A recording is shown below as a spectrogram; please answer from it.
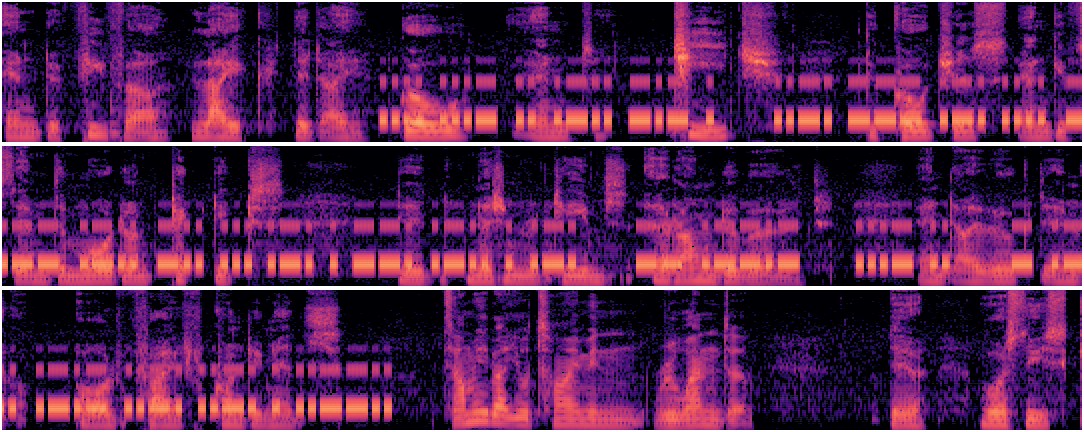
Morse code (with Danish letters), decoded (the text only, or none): HVILKE FORHOLDSREGLER MÅ VI TRÆFFE?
